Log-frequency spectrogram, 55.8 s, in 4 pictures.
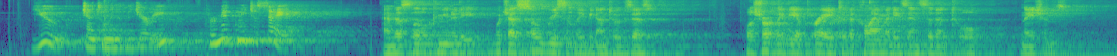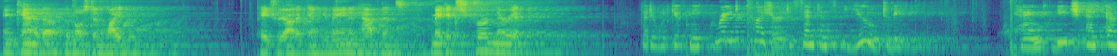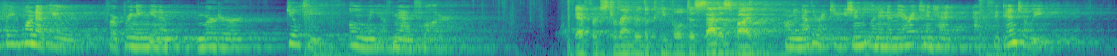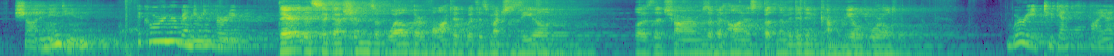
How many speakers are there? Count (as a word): two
